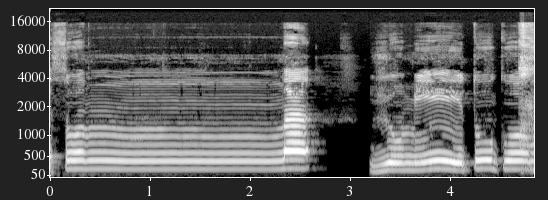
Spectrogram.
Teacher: میم کے اوپر غنہ کریں گے، میم مشدد ہے، سا کو نرمی سے ادا کریں گے۔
